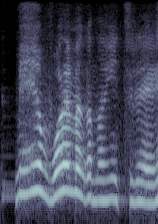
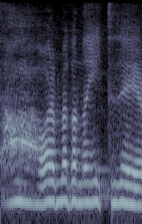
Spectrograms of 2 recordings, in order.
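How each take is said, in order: First: It sounds excited and eager. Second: It sounds bored and resigned.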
